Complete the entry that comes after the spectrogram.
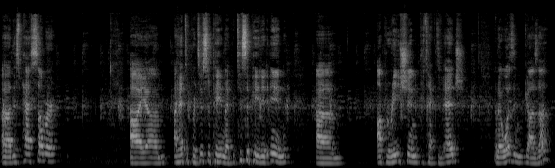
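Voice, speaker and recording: A young American man who served as a soldier, speaking in a measured, reflective way with some ums. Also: fairly high pitch, roomy sound, soft background music, poor audio. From United States. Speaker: former soldier interviewee. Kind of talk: earnest interview testimony.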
